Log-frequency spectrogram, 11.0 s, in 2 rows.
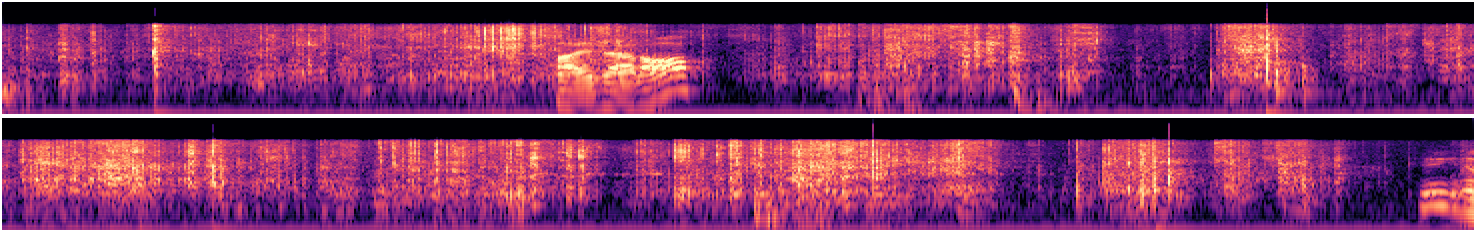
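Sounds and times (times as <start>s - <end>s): balloons rubbing and squeaking: 0.0s - 11.0s.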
